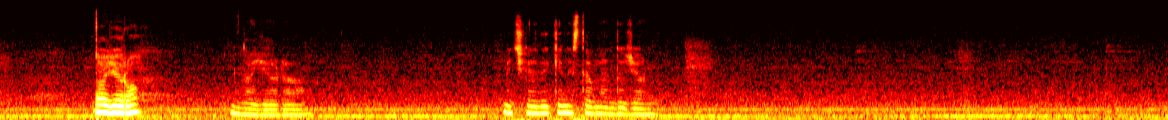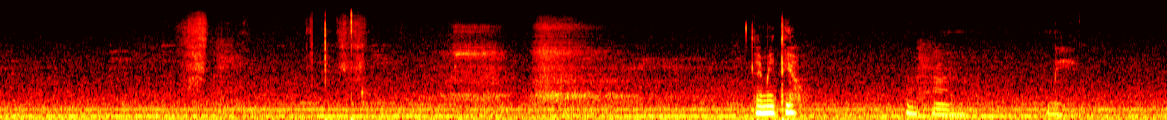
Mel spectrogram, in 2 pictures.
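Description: A middle-aged woman groans and sighs close by.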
